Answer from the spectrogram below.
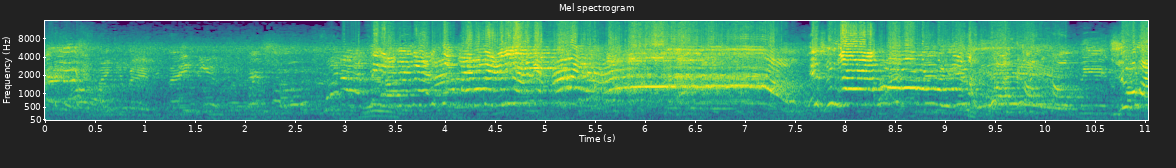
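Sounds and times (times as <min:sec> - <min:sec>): excited high-pitched chatter: 0:02.8 - 0:11.0.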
